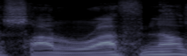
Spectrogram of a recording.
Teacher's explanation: صاد از حروف استعلاء است غلیظ تلفظ میشه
